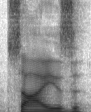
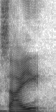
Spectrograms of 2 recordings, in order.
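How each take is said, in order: First: It ends with a clear z sound. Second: It ends without the z sound.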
